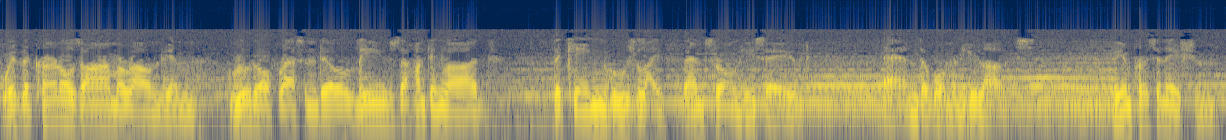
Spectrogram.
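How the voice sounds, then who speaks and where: A man hosting a 1970s radio drama, narrating in a measured, formal, theatrical manner. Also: lowish voice. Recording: muffled old radio broadcast with music.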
